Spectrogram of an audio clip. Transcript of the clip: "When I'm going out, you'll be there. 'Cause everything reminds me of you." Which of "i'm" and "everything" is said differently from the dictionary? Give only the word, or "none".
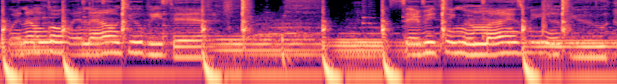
none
